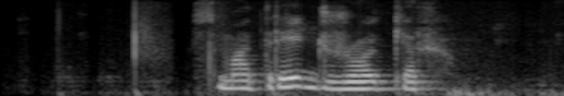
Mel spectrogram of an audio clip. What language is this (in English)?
Russian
